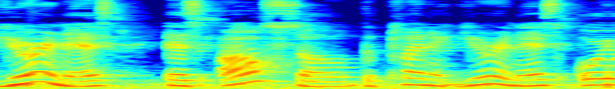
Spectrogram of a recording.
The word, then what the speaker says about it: Uranus: systems okay and Uranus is also the planet Uranus or Uranus people pronounce it in different ways it's about Freedom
